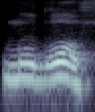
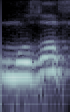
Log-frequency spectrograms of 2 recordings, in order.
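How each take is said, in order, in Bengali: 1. মাঝের ব্যঞ্জনটি d-এর মতো শোনায়। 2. মাঝের ব্যঞ্জনটি z-এর মতো শোনায়। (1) "এখানে শব্দটা মূলত মুদফ, মিম দদ আলিফ ফা" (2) "প্রচলিত ভাষা বলতে আমরা পড়তে পড়তে মুজফ হয়ে যায়"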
